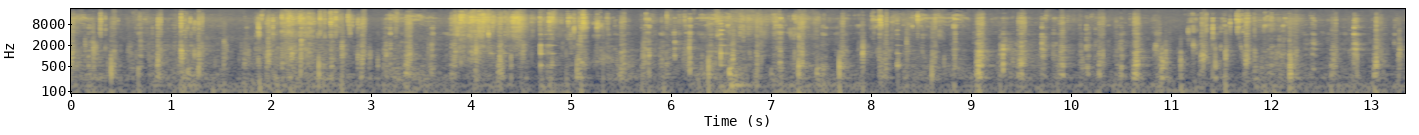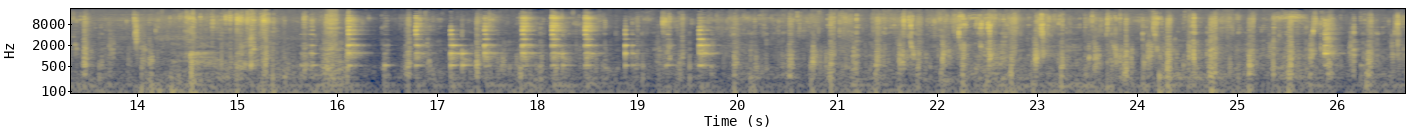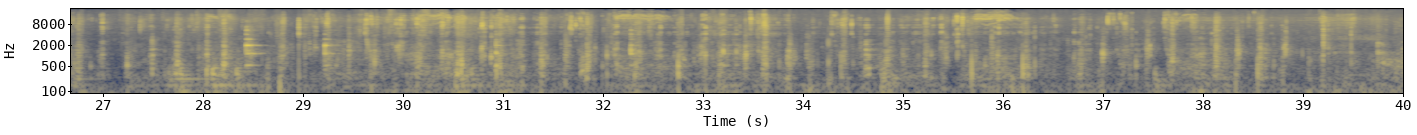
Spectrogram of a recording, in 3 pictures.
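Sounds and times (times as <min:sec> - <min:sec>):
spoon scraping and clinking bowl: 0:02.4 - 0:09.1, 0:14.9 - 0:20.6, 0:27.6 - 0:33.4.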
